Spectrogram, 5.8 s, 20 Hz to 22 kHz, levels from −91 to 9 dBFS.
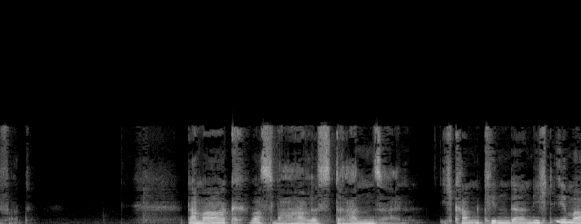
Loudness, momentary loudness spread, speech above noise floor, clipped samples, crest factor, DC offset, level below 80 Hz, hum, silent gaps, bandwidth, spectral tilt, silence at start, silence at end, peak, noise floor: -21 LUFS; 10 LU; 52 dB; under 0.1%; 18 dB; under 0.1%; -54 dBFS; none; none; 10 kHz; -6 dB/octave; 0 s; 0 s; -4 dBFS; -72 dBFS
